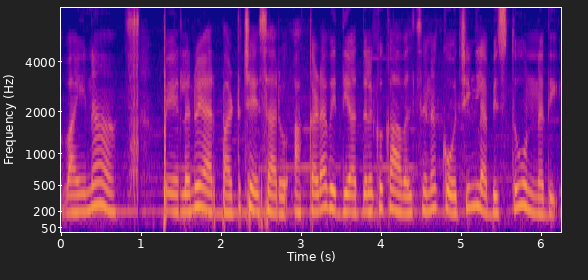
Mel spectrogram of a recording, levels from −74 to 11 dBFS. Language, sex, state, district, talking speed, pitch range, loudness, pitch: Telugu, female, Andhra Pradesh, Anantapur, 95 wpm, 190-225 Hz, -15 LUFS, 195 Hz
